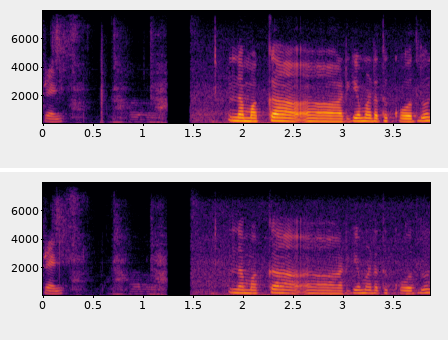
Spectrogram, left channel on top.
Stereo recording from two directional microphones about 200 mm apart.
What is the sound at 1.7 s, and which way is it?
Speech, 35° left (ahead or behind).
